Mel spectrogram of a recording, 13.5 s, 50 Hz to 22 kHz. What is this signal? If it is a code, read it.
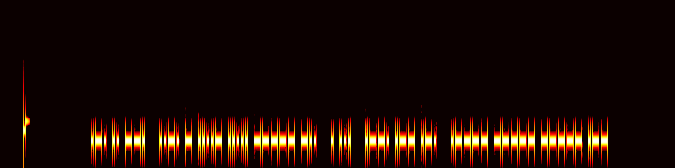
Morse code, heard as a keyed tone, about 28 wpm, 700 Hz. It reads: RIG FT450D ES PWR 100W
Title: K1USN SST QSO Practice 28wpm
